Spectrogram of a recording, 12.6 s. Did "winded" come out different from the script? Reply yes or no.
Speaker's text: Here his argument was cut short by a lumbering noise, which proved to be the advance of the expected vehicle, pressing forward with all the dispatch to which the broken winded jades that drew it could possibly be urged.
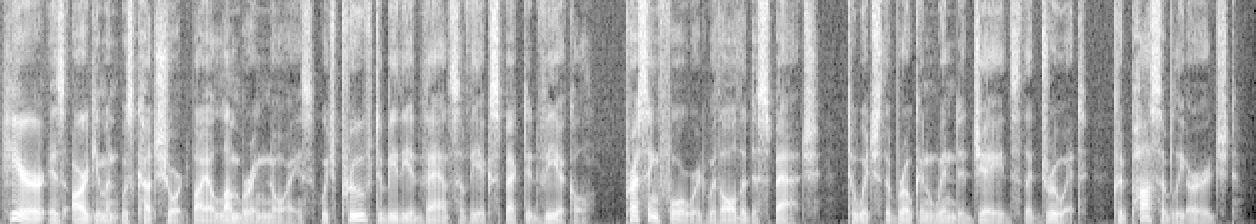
no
